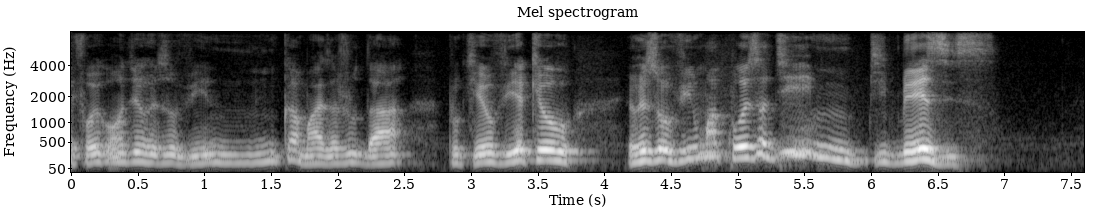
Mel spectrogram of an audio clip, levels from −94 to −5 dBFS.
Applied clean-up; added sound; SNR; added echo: none; none; none; none.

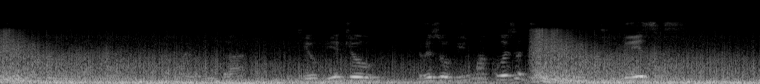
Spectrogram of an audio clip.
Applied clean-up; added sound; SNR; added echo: none; Explosion; -5 dB; reverberation time 0.2 s.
